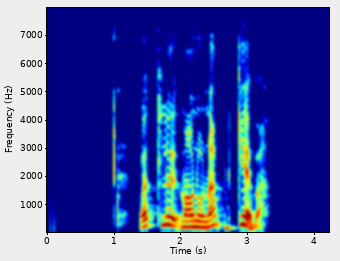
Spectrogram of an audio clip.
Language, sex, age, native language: Icelandic, female, 60-69, Icelandic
